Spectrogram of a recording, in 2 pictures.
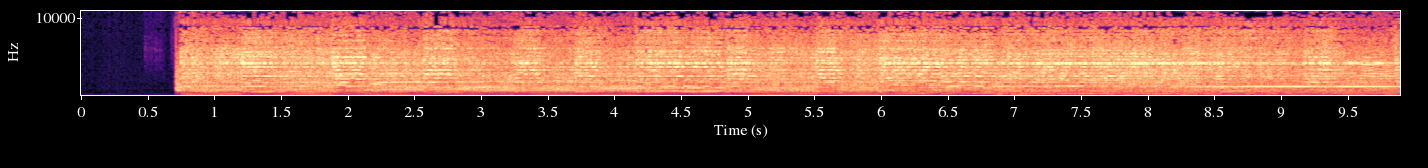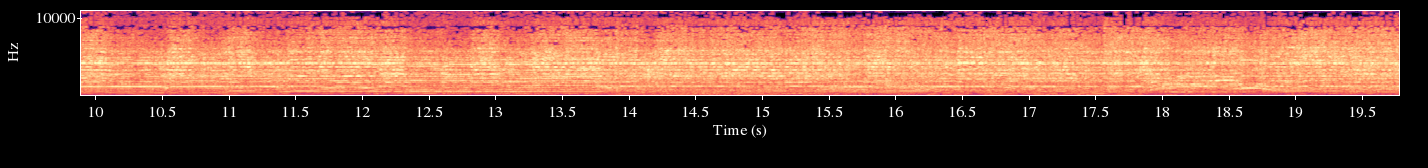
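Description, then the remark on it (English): After a brief silence, a loud, dense synthesizer passage plays slightly sharp and off-key because it was accidentally run at 48K instead of 44.1K, about 1.5 semitones off, with sustained chords over a heavy bass drone that shifts partway through. “And let's go ahead and hear what happens when you accidentally run the synth at 48K instead of 44.1K.”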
